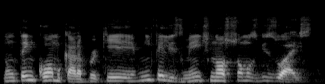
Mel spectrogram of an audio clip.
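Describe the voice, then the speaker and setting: A man's voice: a little high, moderate pace. A Brazilian man chatting casually as a podcast guest, speaking emphatically, repeating phrases and using plenty of slang. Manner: emphatic, repeats phrases, slangy, animated storytelling with acted-out quotes. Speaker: podcast guest, affiliate marketer.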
